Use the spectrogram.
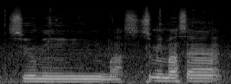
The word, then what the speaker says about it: sumimasen: which means excuse me, sumimasen, like this. In this case, of course, sumimasen, excuse me, the su is pronounced.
